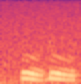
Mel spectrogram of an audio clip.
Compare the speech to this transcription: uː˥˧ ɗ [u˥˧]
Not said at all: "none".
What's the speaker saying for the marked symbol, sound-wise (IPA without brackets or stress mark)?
u˥˧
